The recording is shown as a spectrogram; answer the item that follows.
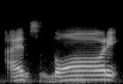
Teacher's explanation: At-tariq ni jelas kita sebut bukan pada lam tu, pada huruf syamsiah tu sendiri iaitu huruf ta. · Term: Alif lam syamsiah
